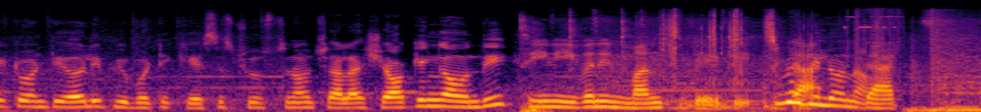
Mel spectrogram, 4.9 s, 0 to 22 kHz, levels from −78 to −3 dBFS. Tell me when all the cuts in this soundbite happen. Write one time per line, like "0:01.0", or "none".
0:02.6
0:03.9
